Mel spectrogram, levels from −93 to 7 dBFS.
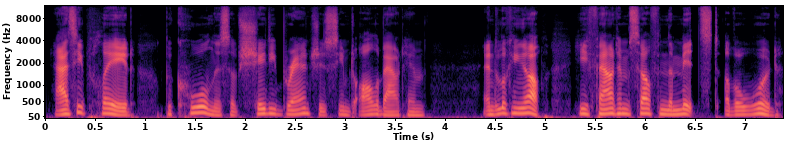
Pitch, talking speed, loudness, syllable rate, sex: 125 Hz, 195 wpm, -24 LUFS, 5.2 syllables/s, male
